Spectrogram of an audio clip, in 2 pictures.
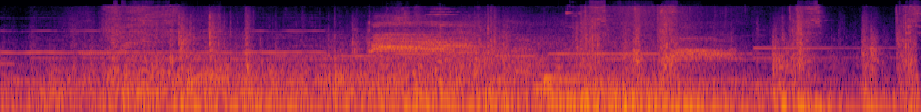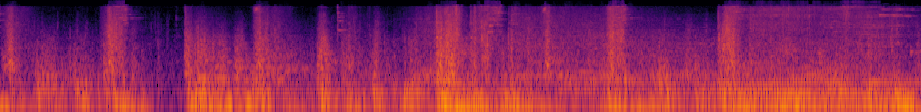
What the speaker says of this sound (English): Flock of crows. Look at those crows.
